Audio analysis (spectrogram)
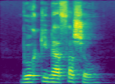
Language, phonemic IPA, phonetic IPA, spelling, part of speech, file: Dutch, /burˌki.naː ˈfaː.soː/, [burˌki.na ˈfa.soː], Burkina Faso, proper noun, Nl-Burkina Faso.ogg
- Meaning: Burkina Faso (a country in West Africa, formerly Upper Volta)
